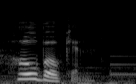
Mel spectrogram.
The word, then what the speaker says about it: Hoboken: wanted to give positive encouragement before teasing it's pronounced Hoboken and I've been to Hoboken many times it's right outside the city New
